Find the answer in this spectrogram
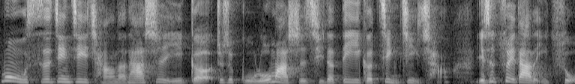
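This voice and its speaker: With an ordinary speaking voice, a woman speaks at a moderate pace and medium pitch, using lively intonation and hardly any pauses. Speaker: travel podcast co-host. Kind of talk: casual chat.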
